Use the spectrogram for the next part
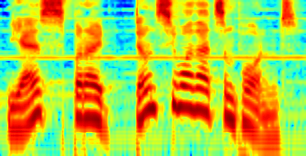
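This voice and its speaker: A man's voice: on the high side, wildly swooping pitch, normal speed, a little mellow, faint music behind. A man playing a long-suffering cartoon pony sidekick to a detective, dry, skeptical and grumbling. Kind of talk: scripted audio drama acting.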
